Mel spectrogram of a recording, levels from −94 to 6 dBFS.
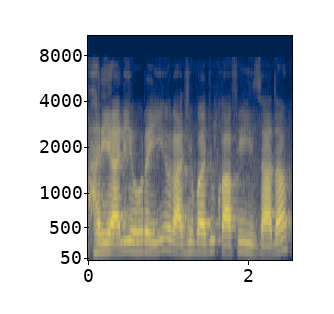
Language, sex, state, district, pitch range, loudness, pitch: Hindi, male, Jharkhand, Sahebganj, 135-145 Hz, -15 LUFS, 140 Hz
